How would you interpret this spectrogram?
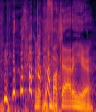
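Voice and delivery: Long Island goodbye. Pretend. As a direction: brush them off like a true Long Islander. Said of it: "as a true Long Islander would say goodbye".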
